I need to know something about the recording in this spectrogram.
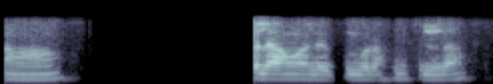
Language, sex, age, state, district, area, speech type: Urdu, male, 18-30, Bihar, Purnia, rural, conversation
